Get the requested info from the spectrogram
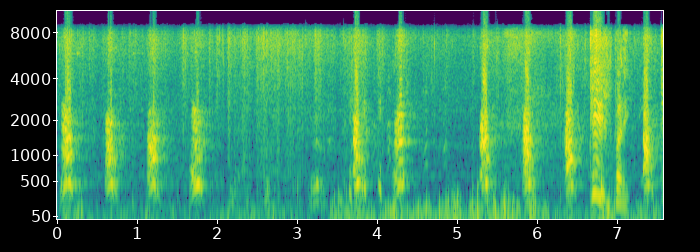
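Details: Spud the pid dog bays up a goat while a man urges him on: rhythmic hoarse barks about twice a second mixed with shouted encouragement and scuffling noise.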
